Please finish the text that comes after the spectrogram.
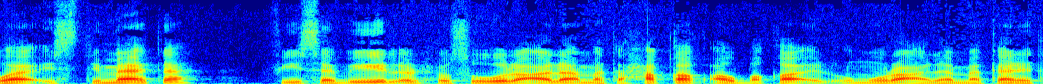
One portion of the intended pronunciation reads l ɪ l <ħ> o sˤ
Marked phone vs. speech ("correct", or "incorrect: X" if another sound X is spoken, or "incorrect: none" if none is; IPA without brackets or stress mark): correct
